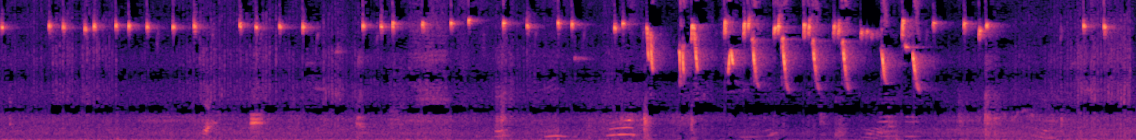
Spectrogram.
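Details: Canary singing in the retinido style, with a fast turn, just back from moult: very high, thin, ringing notes repeated in quick series, speeding into dense trilled bursts midway, then returning to spaced ringing notes.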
